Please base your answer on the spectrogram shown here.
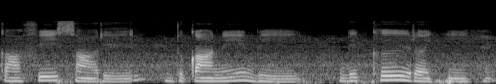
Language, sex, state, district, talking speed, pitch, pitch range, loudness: Hindi, female, Madhya Pradesh, Umaria, 85 wpm, 150 Hz, 135-165 Hz, -19 LUFS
